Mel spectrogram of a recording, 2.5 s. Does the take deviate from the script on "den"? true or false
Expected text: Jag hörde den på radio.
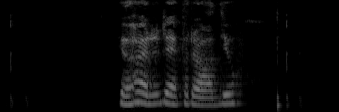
true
